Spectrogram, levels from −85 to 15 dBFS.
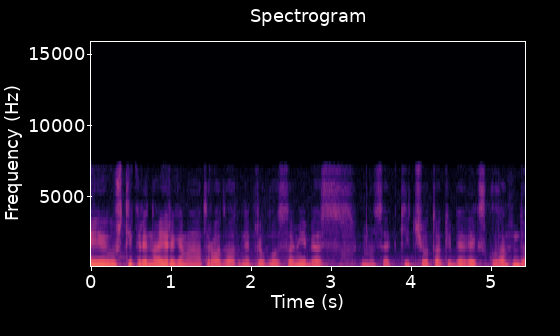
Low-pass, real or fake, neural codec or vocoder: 7.2 kHz; real; none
